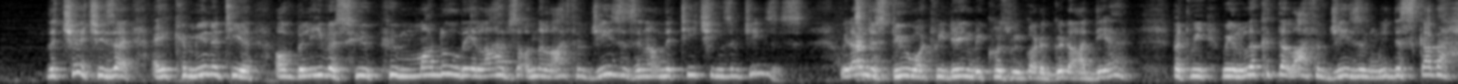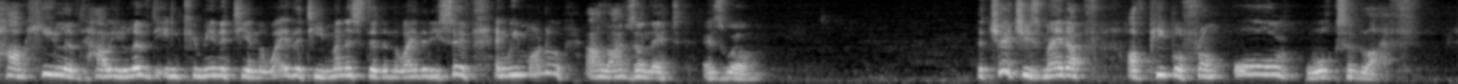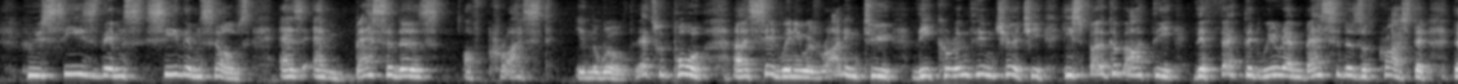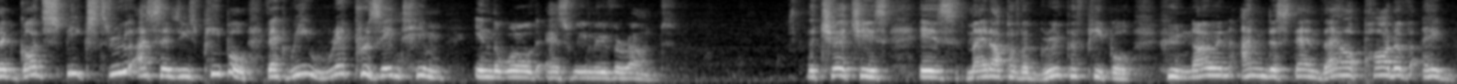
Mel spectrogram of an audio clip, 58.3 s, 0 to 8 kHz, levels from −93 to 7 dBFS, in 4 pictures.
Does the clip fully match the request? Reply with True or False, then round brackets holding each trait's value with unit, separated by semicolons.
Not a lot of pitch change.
False (3.6 semitones)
